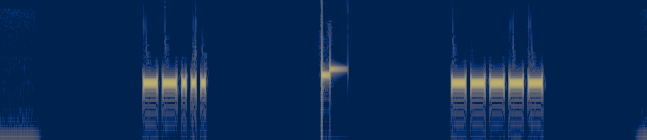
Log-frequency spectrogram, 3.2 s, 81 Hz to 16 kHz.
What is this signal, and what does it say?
Morse code, heard as a keyed tone, about 49 wpm, 700 Hz. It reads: 7 0
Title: Single Letter-Number - Rapid-Fire 50wpm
